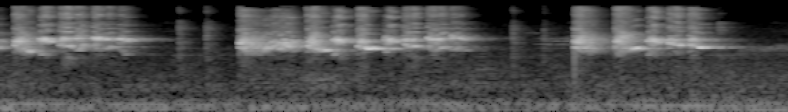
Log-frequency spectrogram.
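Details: White-rumped shama in training, taught to sing on a human cue and stimulated into song: three bursts of rich, rapid warbled phrases at mid-high pitch, each about a second long, separated by short pauses.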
